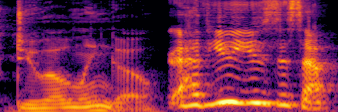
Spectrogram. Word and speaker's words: Duolingo: duolingo do it yeah that's how you say it duolingo there's no ch in that in that name it's duolingo have you used this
